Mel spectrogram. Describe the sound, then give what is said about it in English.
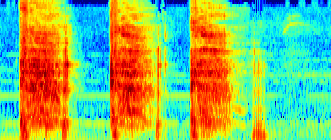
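Three harsh, wet coughs in quick succession, each with a short follow-up hack, fairly loud with no talking. “What I recognize is if this is tuberculosis cough or something.”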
